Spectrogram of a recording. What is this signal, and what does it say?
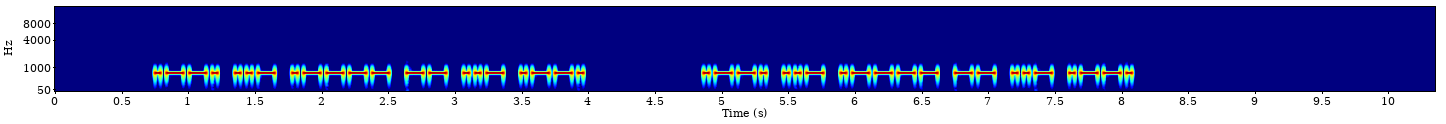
Morse code, heard as a keyed tone, about 28 wpm, 700 Hz. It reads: PU1MUP PU1MUP
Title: DXCC-100 Call Signs - 6 Characters - Repeated 2x - 28wpm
